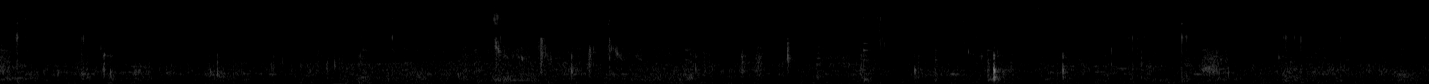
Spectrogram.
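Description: Faint close-miked chewing of a mouthful of chicken biryani, with soft clicks scattered throughout, the sharpest about ten seconds in.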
